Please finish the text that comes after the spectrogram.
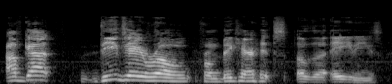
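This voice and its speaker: A man in his forties chats loosely on a phone livestream. He rambles, laughs often, and his pitch jumps high and drops low from line to line. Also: lively intonation, unhurried, bright, forceful tone. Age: 40s. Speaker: host of a livestream. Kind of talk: casual joking chat.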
